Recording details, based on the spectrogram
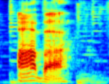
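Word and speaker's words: אבא: So how do you know that Abba, beginning with aleph, is supposed to sound like that, with a short A sound, as we would say in English?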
